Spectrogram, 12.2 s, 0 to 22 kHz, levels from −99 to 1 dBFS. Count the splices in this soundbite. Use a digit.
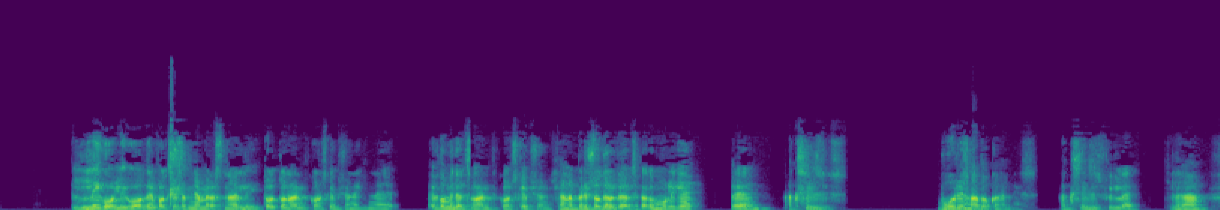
4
